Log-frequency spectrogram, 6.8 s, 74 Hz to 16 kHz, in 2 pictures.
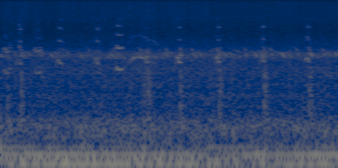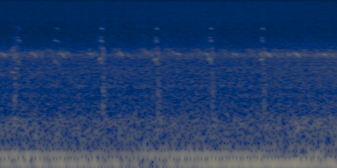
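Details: Peregrine falcon pair back on Anacapa, bonding, 14 August 2021, picked up by a nest camera: rapid run of short sharp chips repeated several times a second, under loud steady wind rumble.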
